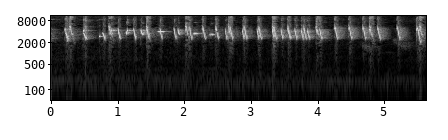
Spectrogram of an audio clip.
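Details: Sooty-headed bulbul calling, a sound used as a lure for wild bulbuls: continuous excited chatter of short, high, sharp chirps packed closely together with scattered thin whistles.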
